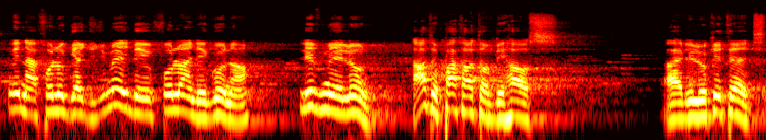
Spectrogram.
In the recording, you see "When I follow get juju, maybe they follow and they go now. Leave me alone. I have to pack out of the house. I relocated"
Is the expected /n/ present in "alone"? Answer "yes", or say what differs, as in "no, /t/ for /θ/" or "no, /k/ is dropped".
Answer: yes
